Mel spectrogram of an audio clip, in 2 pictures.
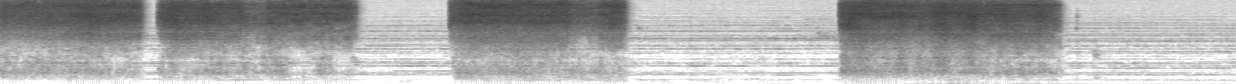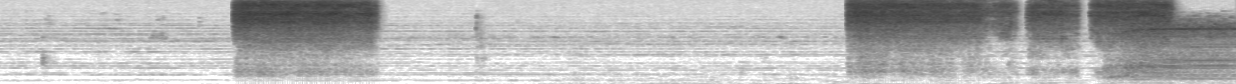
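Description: An airbrush sprays paint over a stencil in a series of loud, close hissing bursts, each lasting one to two seconds and separated by quiet pauses.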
